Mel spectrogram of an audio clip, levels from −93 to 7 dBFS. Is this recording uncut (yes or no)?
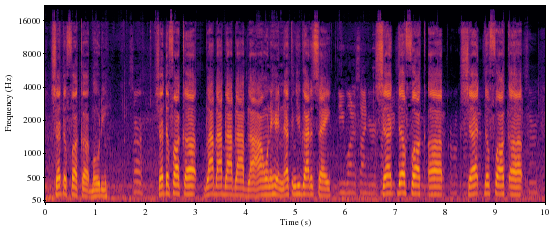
yes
